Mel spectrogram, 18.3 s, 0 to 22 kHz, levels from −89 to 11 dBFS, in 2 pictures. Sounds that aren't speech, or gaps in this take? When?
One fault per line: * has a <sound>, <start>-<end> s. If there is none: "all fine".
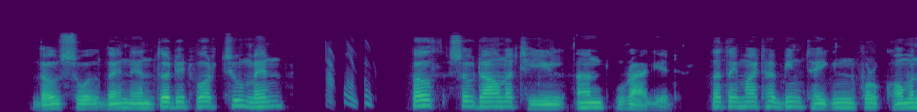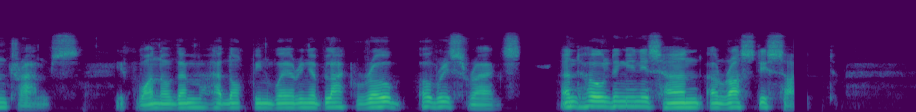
* has a chirp, 3.3-3.8 s
* has a dropout, 17.1-17.2 s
